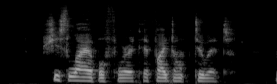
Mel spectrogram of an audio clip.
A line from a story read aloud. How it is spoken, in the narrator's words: Matt says quietly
